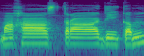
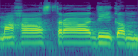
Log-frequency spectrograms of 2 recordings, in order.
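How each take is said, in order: No difference in how they are said.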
